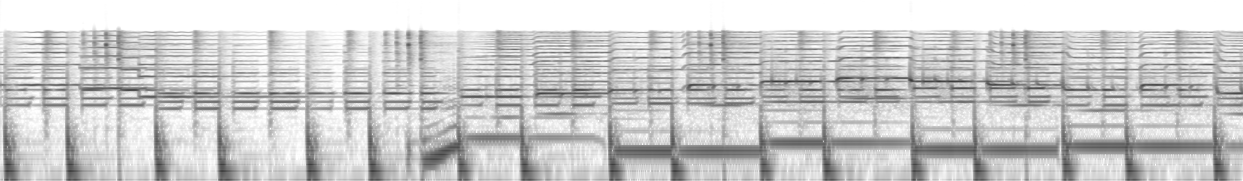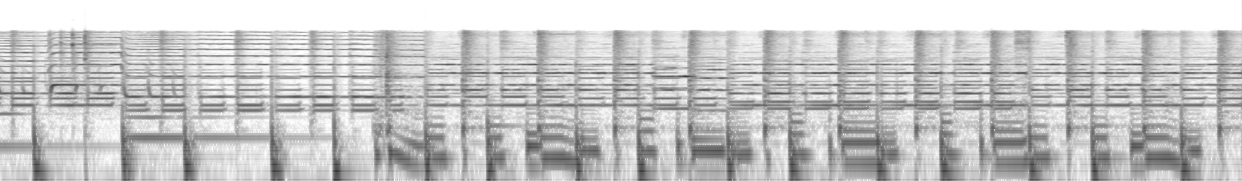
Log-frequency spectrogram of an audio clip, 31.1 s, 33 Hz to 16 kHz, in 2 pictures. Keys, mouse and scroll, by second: 5.9 click, 6.9 scroll down 1, 7.7 scroll up 1, 8.6 scroll down 1, 9.2 click, 9.4 click, 11.1 click, 14.7 click, 19.2 click, 23.2 click, 23.3 click, 24.4 click, 24.8 click, 24.9 click, 25.5 click, 27.8 t, 28.3 scroll down 1, 29.1 scroll up 1.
